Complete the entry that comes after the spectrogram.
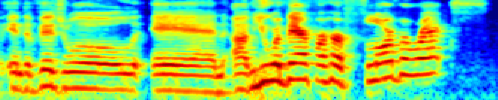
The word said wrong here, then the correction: Flow Vortex: Oh, Flow Vortex. It's the Flow, flow Vortex. vortex.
